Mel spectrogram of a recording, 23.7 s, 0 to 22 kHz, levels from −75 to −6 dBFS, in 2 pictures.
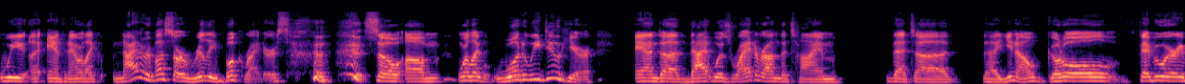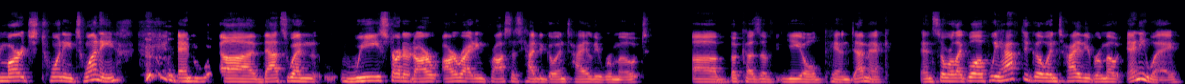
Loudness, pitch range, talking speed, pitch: -23 LUFS, 135-175 Hz, 190 wpm, 150 Hz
